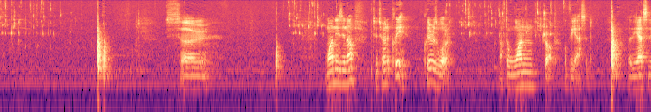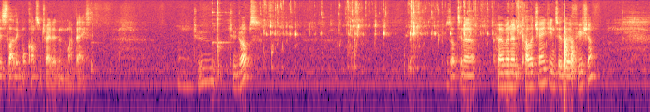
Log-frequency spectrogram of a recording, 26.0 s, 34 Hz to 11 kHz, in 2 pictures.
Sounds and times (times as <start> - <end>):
Speech: 6.5 - 9.1, 10.0 - 11.9, 12.6 - 14.9, 16.6 - 18.2, 22.0 - 25.0
Glass: 17.2 - 20.6.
